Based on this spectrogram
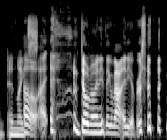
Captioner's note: laughs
